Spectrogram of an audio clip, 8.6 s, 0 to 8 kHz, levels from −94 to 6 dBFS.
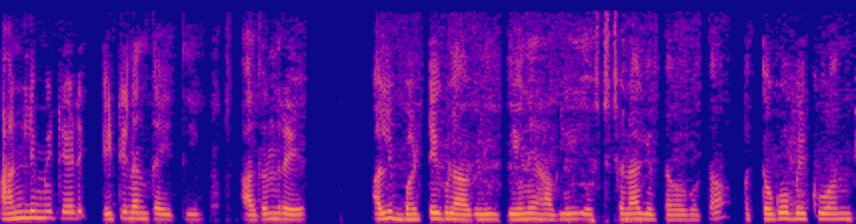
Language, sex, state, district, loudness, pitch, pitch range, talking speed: Kannada, female, Karnataka, Bellary, -25 LUFS, 190 Hz, 185-210 Hz, 125 wpm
